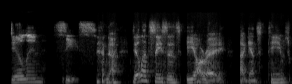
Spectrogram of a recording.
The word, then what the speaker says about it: Dylan Cease: pronounced it wrong it's it's pronounced dylan cease dylan ceases era against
